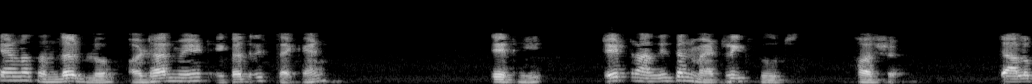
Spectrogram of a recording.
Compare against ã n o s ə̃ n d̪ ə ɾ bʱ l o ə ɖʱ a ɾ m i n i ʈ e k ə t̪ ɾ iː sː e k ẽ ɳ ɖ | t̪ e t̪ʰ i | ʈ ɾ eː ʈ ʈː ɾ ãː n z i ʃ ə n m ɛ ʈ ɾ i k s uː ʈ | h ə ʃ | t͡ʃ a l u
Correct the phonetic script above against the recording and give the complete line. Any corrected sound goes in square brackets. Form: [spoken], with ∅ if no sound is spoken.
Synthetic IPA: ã n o s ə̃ n d̪ ə ɾ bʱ l o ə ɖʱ a ɾ m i n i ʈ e k ə t̪ ɾ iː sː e k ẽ ɳ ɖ | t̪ e t̪ʰ i | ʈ ɾ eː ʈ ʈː ɾ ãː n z i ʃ ə n m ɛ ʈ ɾ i k s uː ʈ | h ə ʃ | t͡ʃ a l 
